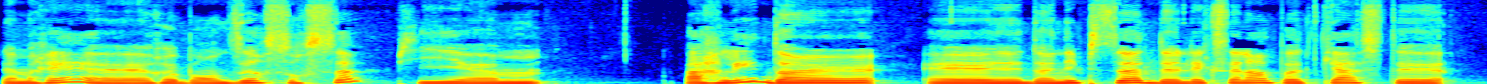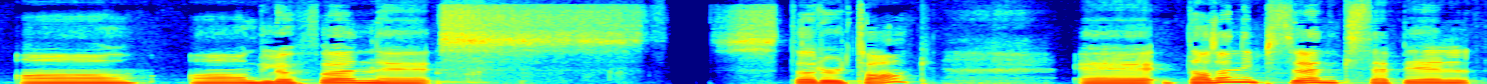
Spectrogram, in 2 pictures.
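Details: Adult woman who stutters, a speech-language pathology master's candidate, speaking French in a podcast conversation; stuttering.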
